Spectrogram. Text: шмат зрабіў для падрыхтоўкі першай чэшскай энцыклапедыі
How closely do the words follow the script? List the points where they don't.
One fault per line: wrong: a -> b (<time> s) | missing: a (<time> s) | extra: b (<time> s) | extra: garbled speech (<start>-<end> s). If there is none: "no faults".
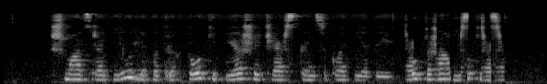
extra: garbled speech (4.0-5.1 s)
